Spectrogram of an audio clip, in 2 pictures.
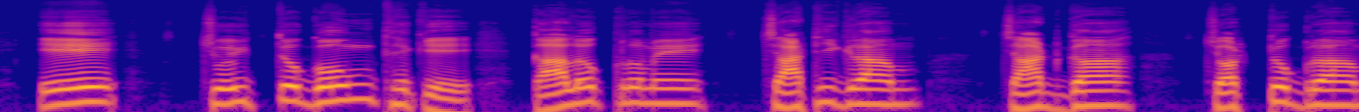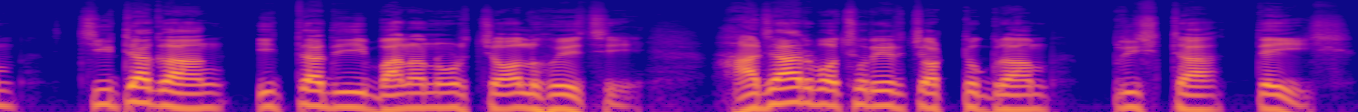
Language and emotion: Bengali, neutral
